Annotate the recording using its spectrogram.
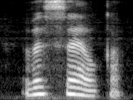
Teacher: у цьому слові є три склади другий наголошений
